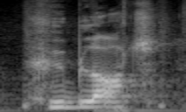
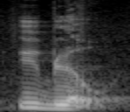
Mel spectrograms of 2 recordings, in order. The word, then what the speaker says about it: Hublot: It's not Hublot or Hublot, it's Hublot. Again, silent H.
